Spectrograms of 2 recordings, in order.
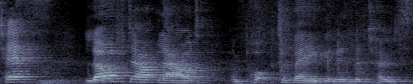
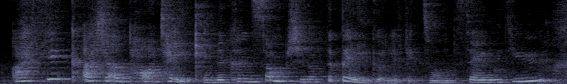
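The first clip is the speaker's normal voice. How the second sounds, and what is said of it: Posh voice imitating the Queen. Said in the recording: “in a voice like the Queen's.”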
